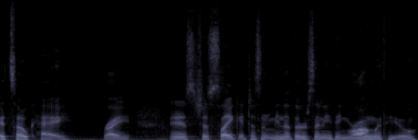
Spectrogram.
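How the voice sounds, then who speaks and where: The recording is very clean, with a silent background. A woman with a General American accent speaks at a very deep, low pitch. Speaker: meditation teacher. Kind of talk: dharma talk to a class. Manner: loud; casual, animated.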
